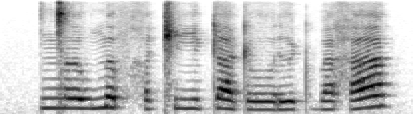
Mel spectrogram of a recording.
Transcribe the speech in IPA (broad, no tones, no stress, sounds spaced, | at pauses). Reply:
ŋ͡ǀ ʌː w n̪ ʌ f h ʌ ǁ iː ʈ a ʈ oː ɾ ɯː ʈ b a h a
